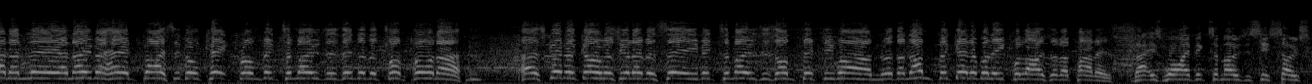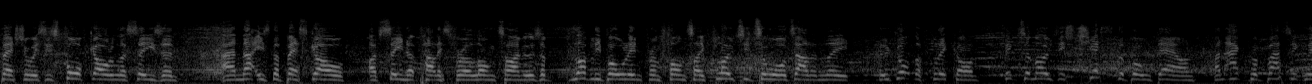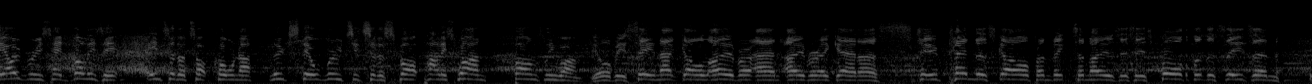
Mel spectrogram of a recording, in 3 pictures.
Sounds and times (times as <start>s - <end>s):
Speech: 0.0s - 39.3s.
